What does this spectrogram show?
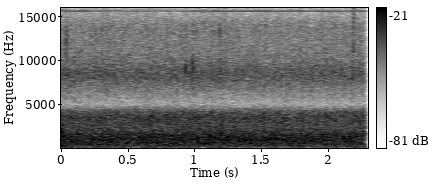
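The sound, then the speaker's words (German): Steady, dense patter of rain falling on many different materials, heard through an open window, a continuous wash of countless drops without distinct individual hits, fairly soft and even throughout with no voices. “Die Vielheit der auftreffenden Tropfen auf allen möglichen Materialien erzeugen eine unvorstellbare Varianz.”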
